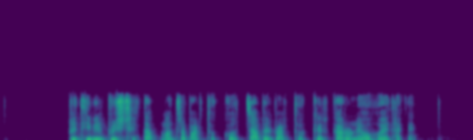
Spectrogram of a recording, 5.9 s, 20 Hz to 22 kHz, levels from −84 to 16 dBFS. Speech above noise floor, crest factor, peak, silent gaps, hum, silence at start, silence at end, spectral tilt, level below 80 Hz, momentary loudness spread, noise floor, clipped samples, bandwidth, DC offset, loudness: over 61 dB; 20 dB; -10 dBFS; none; none; 0.85 s; 0.75 s; -3.5 dB/octave; -66 dBFS; 12 LU; under -90 dBFS; under 0.1%; 7.8 kHz; under 0.1%; -29 LUFS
